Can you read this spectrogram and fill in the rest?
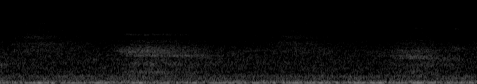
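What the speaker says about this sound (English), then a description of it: "this is a belly breath" A slow, deep diaphragmatic belly breath, a soft airy inhale and exhale close to the microphone, faint and steady with no talking.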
